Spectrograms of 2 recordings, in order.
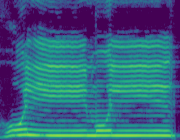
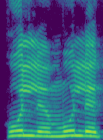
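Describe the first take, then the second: First: The l is smooth with no bounce. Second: The l has a bouncing echo release. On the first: The speaker calls it right. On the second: The speaker calls it wrong.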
